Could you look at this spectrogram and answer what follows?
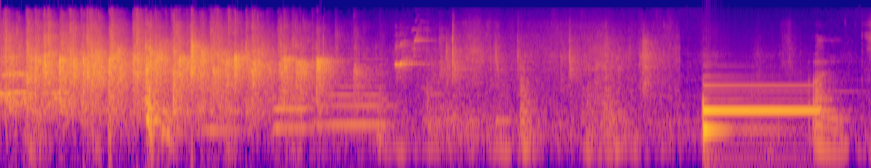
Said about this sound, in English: And I'm helped here by Jessica on the viola. Can we have a little round of applause for Jessica?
